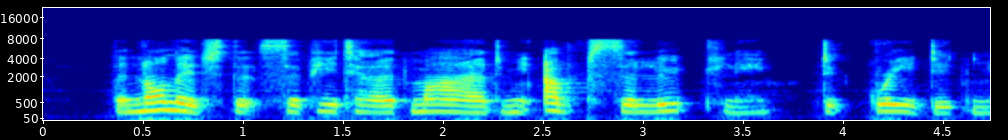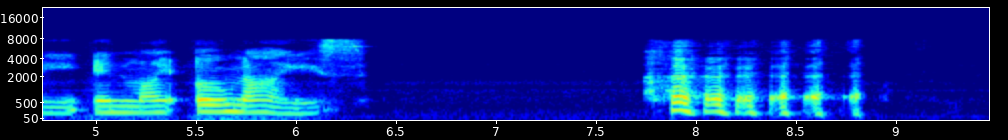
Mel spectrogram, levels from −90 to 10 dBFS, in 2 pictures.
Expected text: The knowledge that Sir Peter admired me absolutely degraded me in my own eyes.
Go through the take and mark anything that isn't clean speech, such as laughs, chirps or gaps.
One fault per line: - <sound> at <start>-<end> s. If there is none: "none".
- laugh at 7.7-8.9 s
